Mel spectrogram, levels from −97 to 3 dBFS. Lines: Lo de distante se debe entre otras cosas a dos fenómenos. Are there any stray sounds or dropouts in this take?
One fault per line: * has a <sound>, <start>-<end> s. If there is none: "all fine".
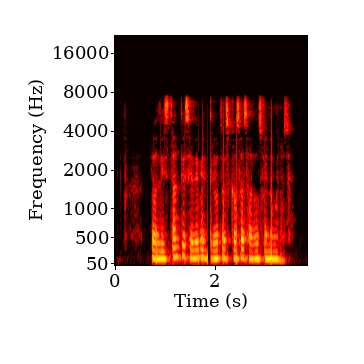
* has a dropout, 1.9-1.9 s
